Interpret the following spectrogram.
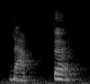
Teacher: विवृत आ का उच्चारण आ और ओ स्वरों के बीच का होता है। हम आ बोलते हैं और ओ बोलते हैं, उसके बीच में हमको यह स्वर निकलता है बोलने के लिए आ।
